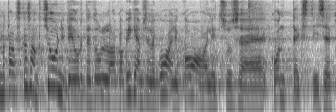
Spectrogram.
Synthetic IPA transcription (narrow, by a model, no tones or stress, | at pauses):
mɑt̪ɑhɑkskɑs̬ɑŋkt̪sio̞ːnid̪̥e̞juːrd̪e̞t̪ulːɑːɡ̥ɑpiɡ̥e̞mse̞lːeko̞ɦɑlʲikːˑoomɑvɑlʲit̪suse̞ko̞nt̪ːˑe̞kst̪iset̪̚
